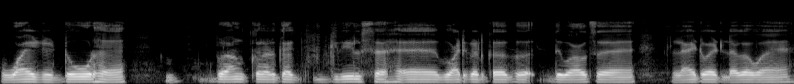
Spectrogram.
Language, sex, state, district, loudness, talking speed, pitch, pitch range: Hindi, male, Bihar, West Champaran, -14 LUFS, 145 wpm, 115 Hz, 110-120 Hz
